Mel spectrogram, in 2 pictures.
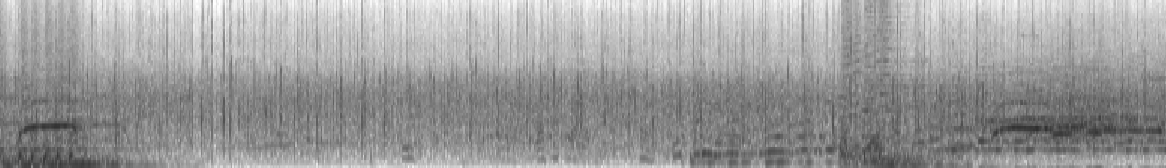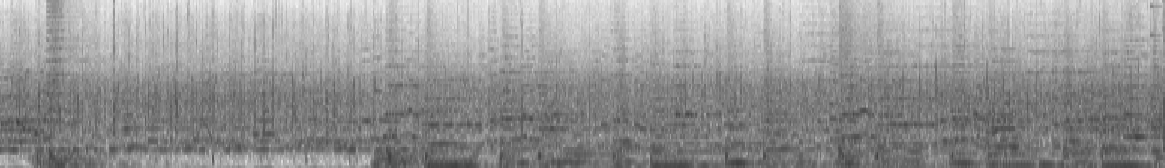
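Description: A large theatre audience applauding steadily over music played through the hall, with voices calling out above the clapping about a second in and again about fourteen seconds in. The music's bass grows heavier from about twenty seconds in.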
